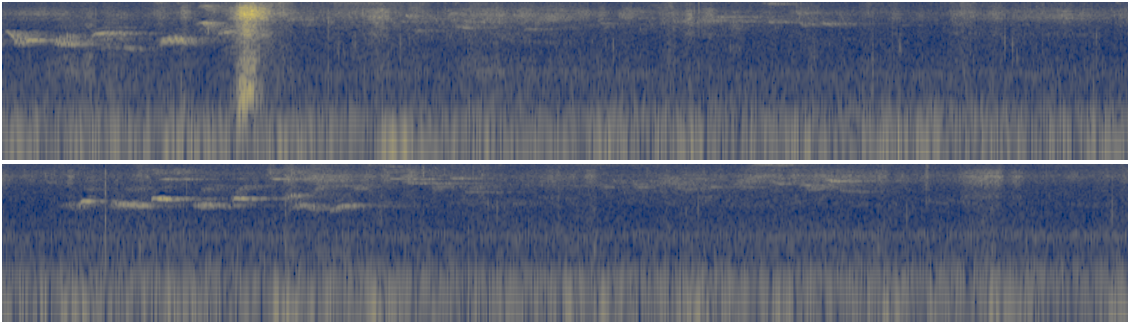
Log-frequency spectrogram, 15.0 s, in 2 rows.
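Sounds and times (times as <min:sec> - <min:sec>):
songbird whistled notes: 0:00.0 - 0:02.1, 0:07.9 - 0:10.9
high bird chirps: 0:00.0 - 0:06.0, 0:07.9 - 0:13.9
steady low hum: 0:00.0 - 0:15.0.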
